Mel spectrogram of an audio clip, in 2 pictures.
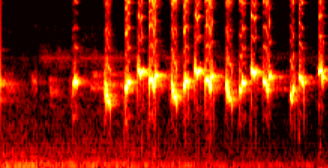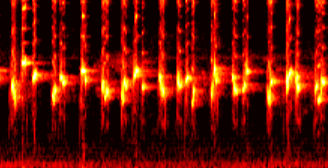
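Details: After a second of quiet, a sooty-headed bulbul launches into a fast, continuous chattering run of bubbly whistled notes, the excited long rolling song used as a lure for other birds.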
